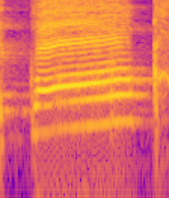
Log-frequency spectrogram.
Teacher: ক বর্ণ দিয়ে অল্প বাতাস বের হয় তাই একে বলা হয় অল্প প্রাণ, আর খ বর্ণ উচ্চারণ করার সময় বেশি বাতাস বের হয়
